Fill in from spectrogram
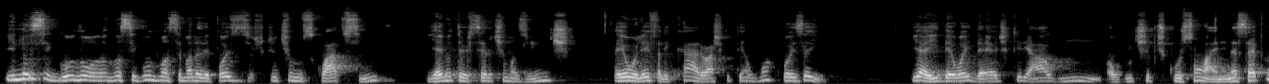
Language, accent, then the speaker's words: Portuguese; Anápolis, Goiás, Brazil; also born or lived in São Paulo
